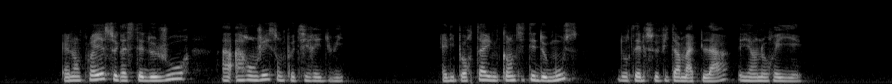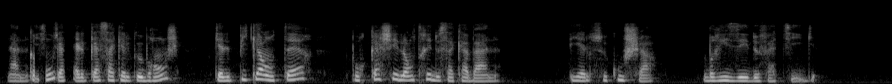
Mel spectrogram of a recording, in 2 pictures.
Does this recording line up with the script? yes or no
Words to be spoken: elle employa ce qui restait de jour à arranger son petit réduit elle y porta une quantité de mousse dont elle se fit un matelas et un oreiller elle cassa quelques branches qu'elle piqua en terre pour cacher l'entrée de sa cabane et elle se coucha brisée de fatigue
no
